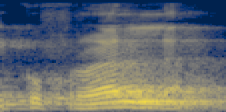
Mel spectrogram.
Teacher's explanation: را پر ہے، تنوین کے بعد لام آنے کی وجہ سے ادغام کریں گے. کفرل، را کو لام سے ملا دینا ہے، نون کی آواز ختم ہو جائے گی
